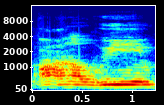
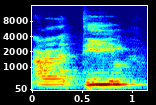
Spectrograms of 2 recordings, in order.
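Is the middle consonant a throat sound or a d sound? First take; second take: throat sound; d sound. First: The middle consonant is a throat sound. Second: The middle consonant is a d sound. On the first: The speaker calls it right. "Itu tulisannya ain" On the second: The speaker calls it wrong. "Kalau adim salah dua"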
